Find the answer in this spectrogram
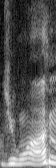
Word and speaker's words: Juwan: And I said, Juwan. He's like, I'm not going to remember that. And I'm like, it's two syllables. Juwan.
